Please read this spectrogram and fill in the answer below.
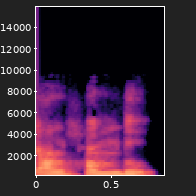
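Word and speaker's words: الحمد: হয়, যার কারণে আমরা সূরা ফাতিহাতে দেখেছি কি আলহামদু, এই জন্য উচ্চারণ করার সময় দেওয়া যায়, কিন্তু লেখার সময় কোনোভাবেই দেওয়া যাবে না, দিলে সেটা গ্রামাটিক্যালি রং হবে।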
